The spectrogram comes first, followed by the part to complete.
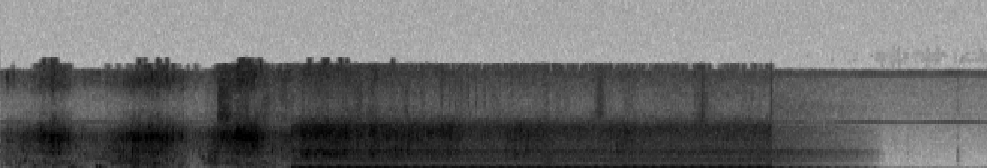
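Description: A wavering rushing noise, then a loud, steady low engine drone that cuts in about two seconds in, holds for about four seconds and fades away.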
